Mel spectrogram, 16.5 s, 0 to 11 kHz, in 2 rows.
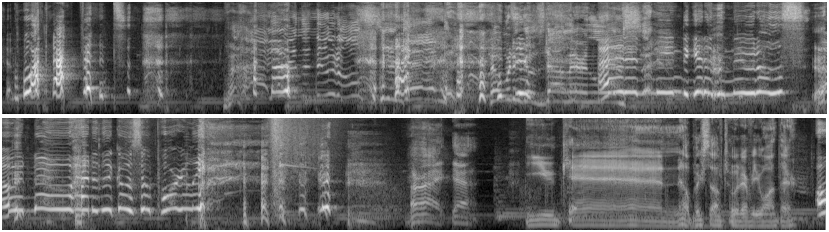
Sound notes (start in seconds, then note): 9.9 laughs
